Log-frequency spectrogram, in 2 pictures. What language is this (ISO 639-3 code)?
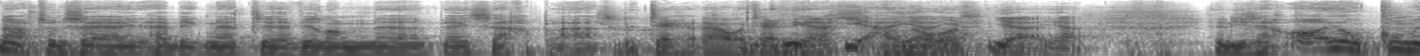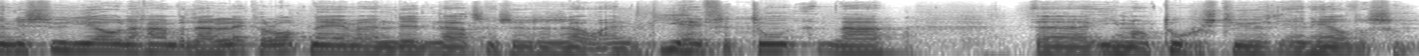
nld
